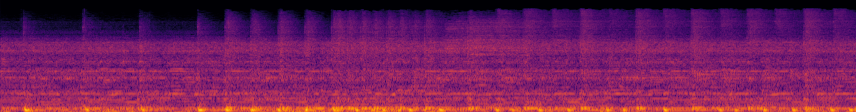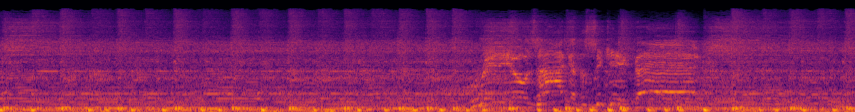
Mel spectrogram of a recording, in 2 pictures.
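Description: Live rock band playing: electric guitars, bass guitar and a drum kit, with a voice singing in near the end.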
